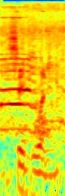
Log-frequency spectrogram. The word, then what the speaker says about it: Seguin: You pronounce this Seguin.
